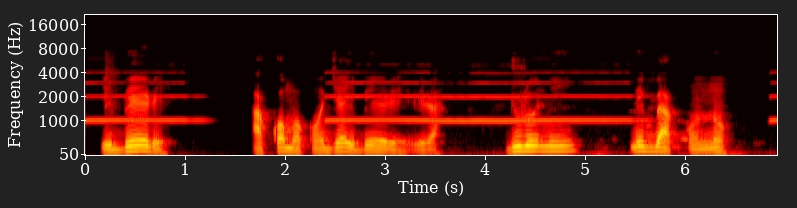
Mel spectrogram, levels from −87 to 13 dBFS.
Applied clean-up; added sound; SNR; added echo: none; Wind instrument, woodwind instrument; 17 dB; none.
